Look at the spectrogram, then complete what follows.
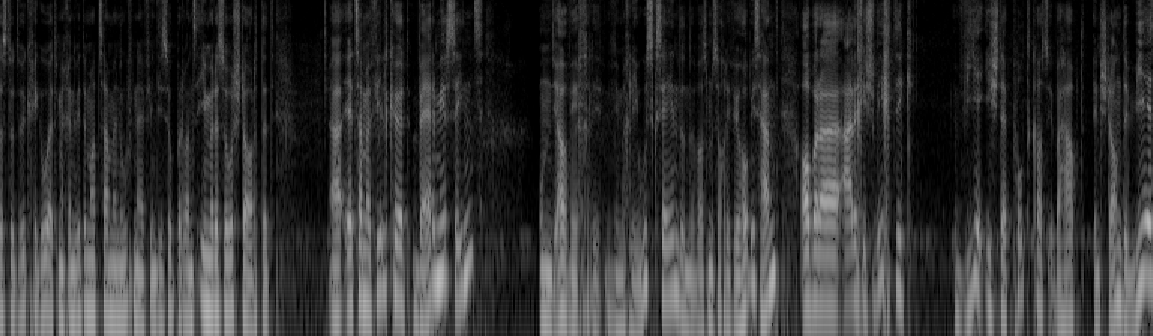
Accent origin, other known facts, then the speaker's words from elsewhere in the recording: Switzerland; Ich glaube, im Telefonieren sind wir Schweizer einfach die Weltmeister im Ciao sagen.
